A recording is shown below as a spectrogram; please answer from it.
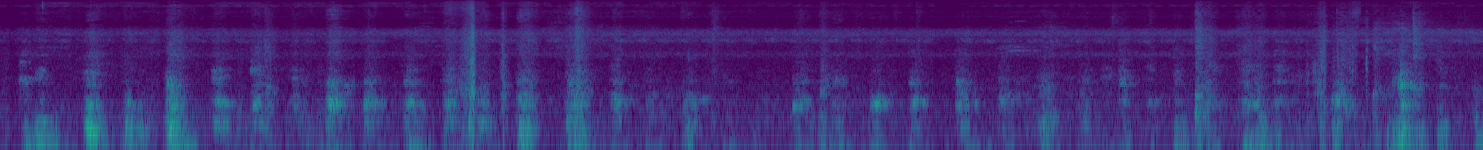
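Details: Golden retriever Buzo, playing with its mother, gives a long run of short, rough growling grunts, several per second with uneven spacing, under a steady background hiss, with snatches of nearby talk.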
